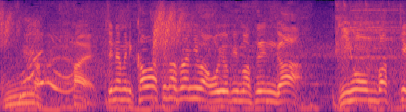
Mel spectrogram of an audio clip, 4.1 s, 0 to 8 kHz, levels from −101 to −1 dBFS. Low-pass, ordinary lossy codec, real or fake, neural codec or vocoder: none; none; real; none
